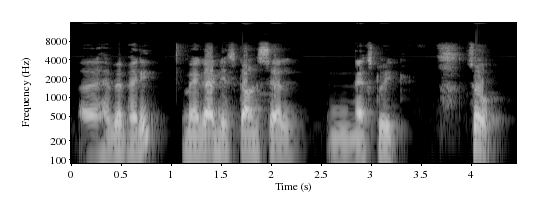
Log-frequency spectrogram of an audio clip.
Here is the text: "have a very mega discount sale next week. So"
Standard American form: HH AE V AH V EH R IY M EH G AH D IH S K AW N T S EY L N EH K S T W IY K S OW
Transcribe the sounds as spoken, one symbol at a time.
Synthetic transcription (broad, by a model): HH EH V AH P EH R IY M EH G AH D IH S K AW N T S EY L N EH K S T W IY K S OW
